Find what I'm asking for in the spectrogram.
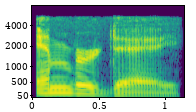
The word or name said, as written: ember day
